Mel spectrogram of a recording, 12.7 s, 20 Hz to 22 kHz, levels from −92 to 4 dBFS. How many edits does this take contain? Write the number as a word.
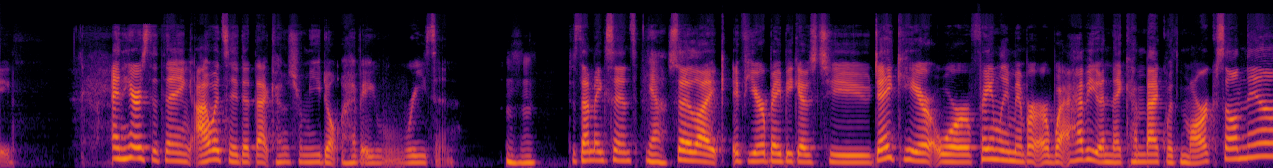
zero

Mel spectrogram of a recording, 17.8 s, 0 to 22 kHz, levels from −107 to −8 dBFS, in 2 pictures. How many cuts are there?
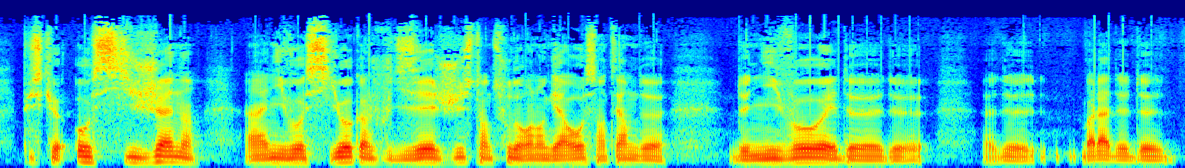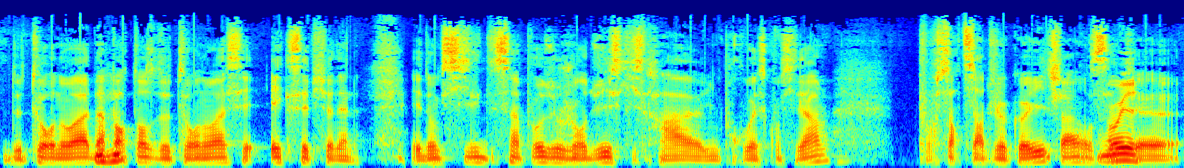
one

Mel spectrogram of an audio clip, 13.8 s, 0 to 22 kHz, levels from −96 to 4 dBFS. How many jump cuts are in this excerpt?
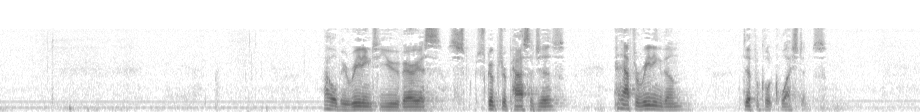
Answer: one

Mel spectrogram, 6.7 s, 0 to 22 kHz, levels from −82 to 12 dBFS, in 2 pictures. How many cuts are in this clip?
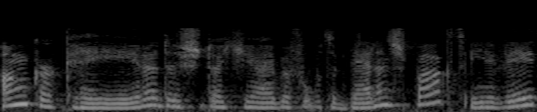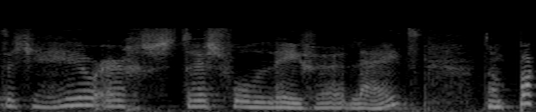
zero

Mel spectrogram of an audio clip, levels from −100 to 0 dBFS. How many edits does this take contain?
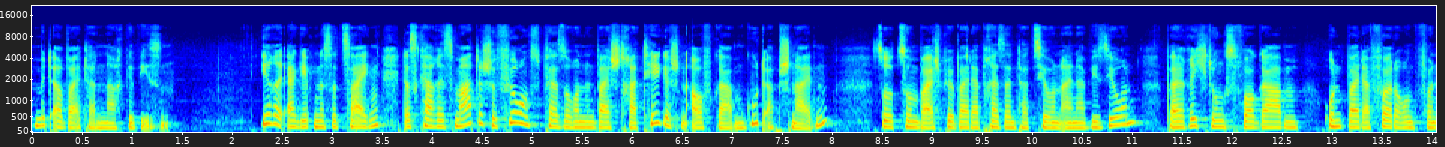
zero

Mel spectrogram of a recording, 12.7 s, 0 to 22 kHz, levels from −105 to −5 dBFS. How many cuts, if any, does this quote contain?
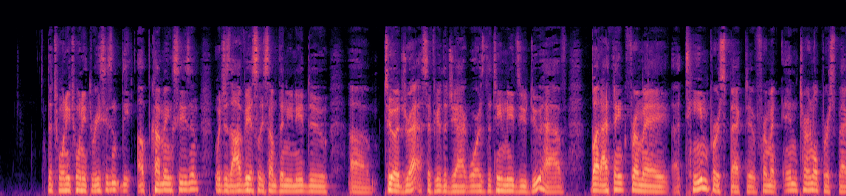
two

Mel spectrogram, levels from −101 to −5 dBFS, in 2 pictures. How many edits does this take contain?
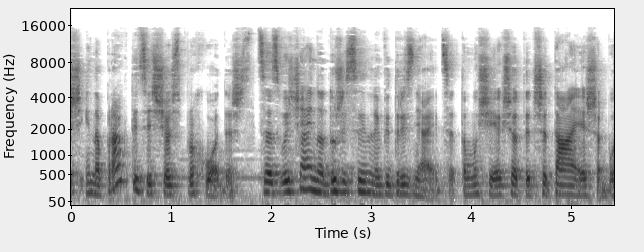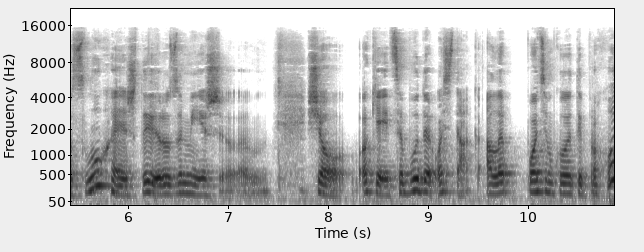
zero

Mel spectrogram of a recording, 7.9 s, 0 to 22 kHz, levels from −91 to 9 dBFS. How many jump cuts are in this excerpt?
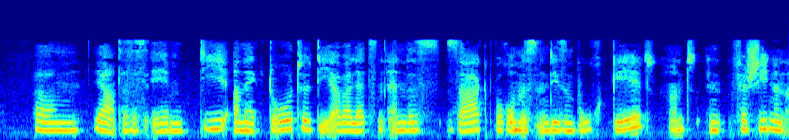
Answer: one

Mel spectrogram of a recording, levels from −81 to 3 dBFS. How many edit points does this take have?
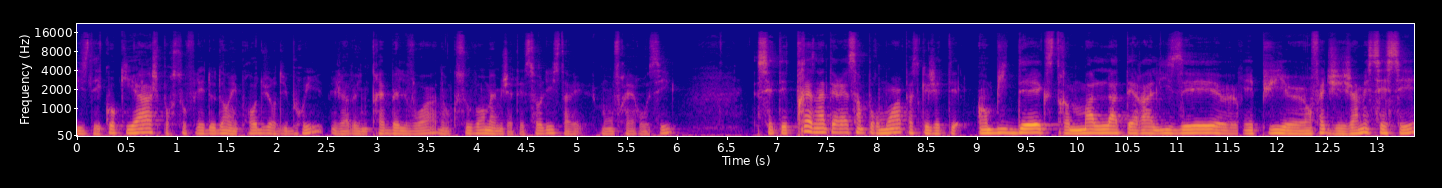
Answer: two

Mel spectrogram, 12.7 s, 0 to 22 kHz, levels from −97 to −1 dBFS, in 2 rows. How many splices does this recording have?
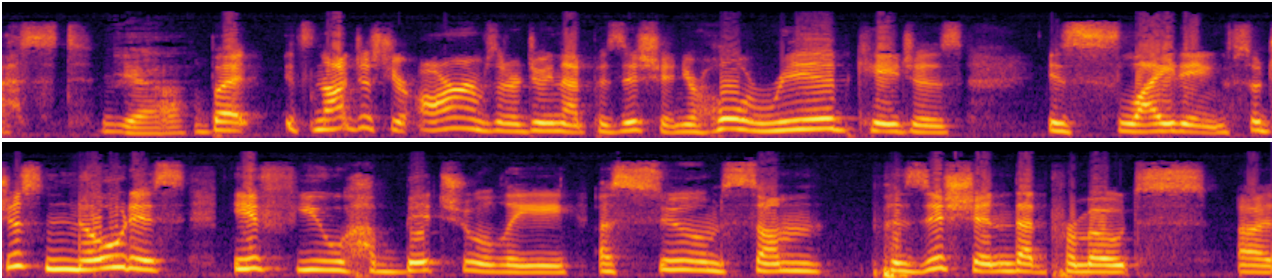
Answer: three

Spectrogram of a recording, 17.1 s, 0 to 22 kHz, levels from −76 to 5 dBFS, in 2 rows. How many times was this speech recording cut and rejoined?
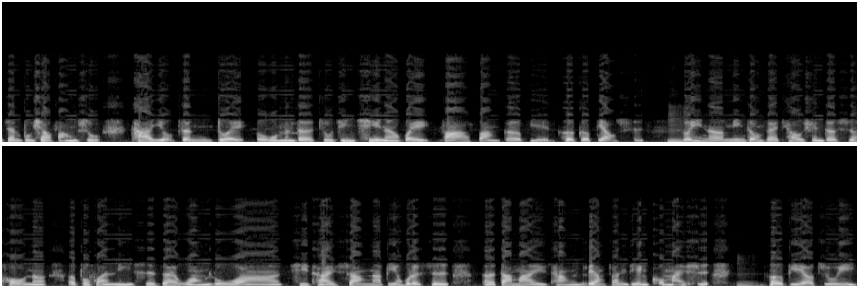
zero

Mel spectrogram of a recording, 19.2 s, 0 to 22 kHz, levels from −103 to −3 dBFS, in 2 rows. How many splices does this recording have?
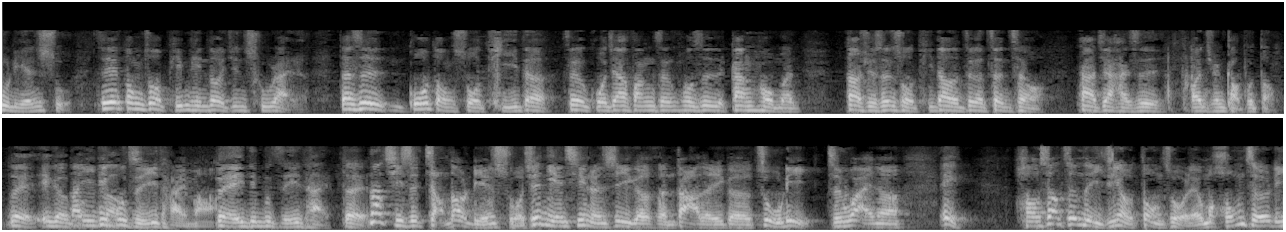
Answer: two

